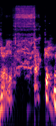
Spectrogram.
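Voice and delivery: hushed, seething mock curse; very quiet imitated self-directed anger; angry at himself. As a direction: mimic someone cursing under his breath. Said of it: "visibly just being like".

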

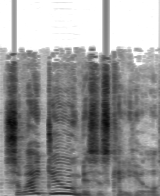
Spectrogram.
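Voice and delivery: put-on high wheedling old woman; Mother Grogan. A narrator's reading. Old woman answering her neighbour, high wheedle. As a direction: open very high and loud, wheedling. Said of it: "went on hewing and wheedling".

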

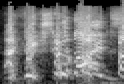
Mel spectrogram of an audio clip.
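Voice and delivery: high, loud laughing exclamation. Real, not acted. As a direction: burst out laughing. Laughing at cohost's joke.

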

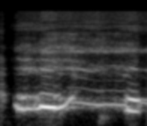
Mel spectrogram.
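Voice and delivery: very high, loud squeal; a sudden hammed-up yelp; mock high cry. A comic imitating his girlfriend's climax. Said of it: "She be like".

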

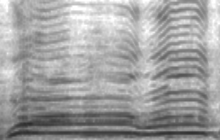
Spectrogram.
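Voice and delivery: high loud honking; imitated horns. Mimicking cars honking at the man in the street. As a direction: honk like the cars behind.

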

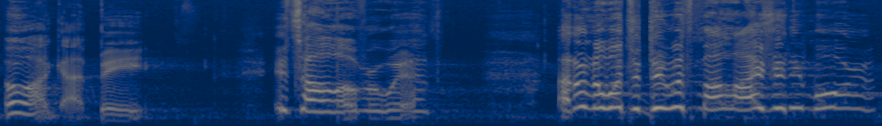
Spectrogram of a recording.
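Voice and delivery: high, wailing mock lament of a beaten wrestler; mock despair. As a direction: whine it out high like a man whose world just ended. Imagined despairing wrestler voiced.

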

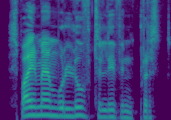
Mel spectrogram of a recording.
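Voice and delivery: high voice slipping toward Irish Indian; botched Scottish accent. Acted. Jessica answering Angus, Scottish accent drifting Irish Indian. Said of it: "sort of Irish Indian there".

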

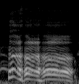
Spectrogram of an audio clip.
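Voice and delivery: a big laugh at his own line; hearty laugh. Real, not acted. Hyped coach laughing at his own riff. Self-amused aside mid-pitch.

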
